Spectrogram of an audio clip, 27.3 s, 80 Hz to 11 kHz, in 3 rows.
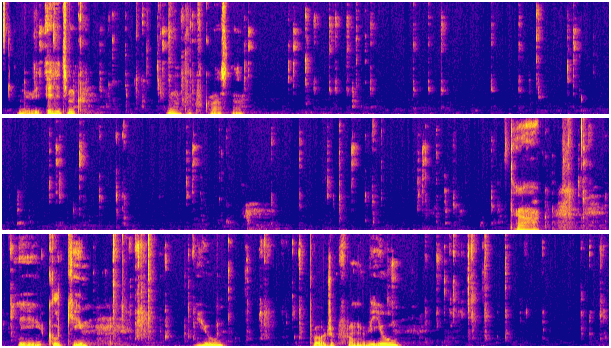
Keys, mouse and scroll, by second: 0.6 click, 1.9 g, 2.4 Tab, 2.7 z, 4.2 click, 4.6 shift+middle click, 5.2 scroll up 4, 5.5-6.6 middle drag, 6.6 Tab, 7.3-8.5 middle drag, 8.5 click, 10.2 click, 10.8 g, 12.3 a, 14.3 click, 14.5 g, 15.4 Tab, 15.7 scroll down 5, 15.8 middle click, 16.5-17.1 scroll up 2, 17.8 click, 18.1 Tab, 18.3 a, 20.5 KP_1, 21.8 a, 24.0 u, 25.6 a, 26.9 g.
